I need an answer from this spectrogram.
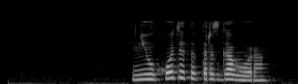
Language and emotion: Russian, neutral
